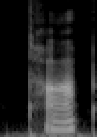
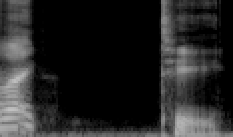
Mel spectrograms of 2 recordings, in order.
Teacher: your tongue goes up to the roof of your mouth, to the spot where you'd make the T, but you just hold it there. You stop the airflow, but you don't release that puff of air. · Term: stopped T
